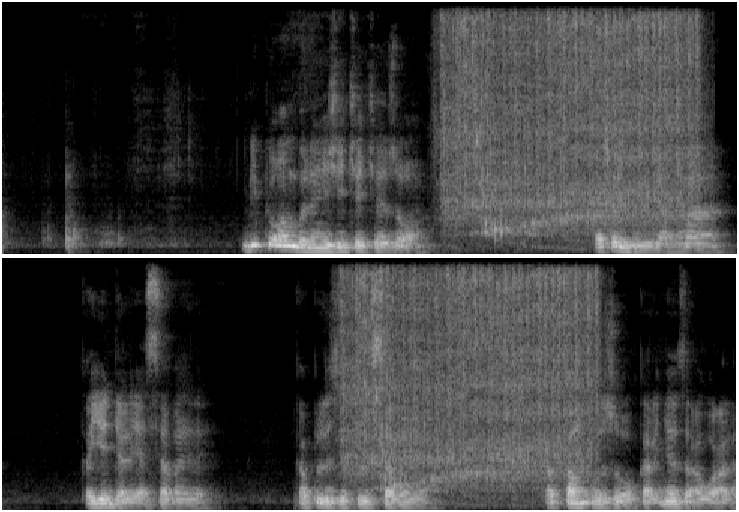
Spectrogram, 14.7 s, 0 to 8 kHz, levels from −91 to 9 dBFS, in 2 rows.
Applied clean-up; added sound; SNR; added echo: none; Fill (with liquid); 12 dB; reverberation time 0.3 s.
